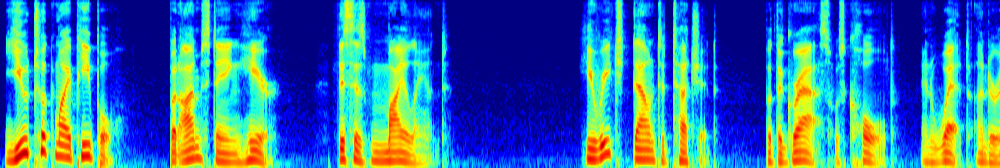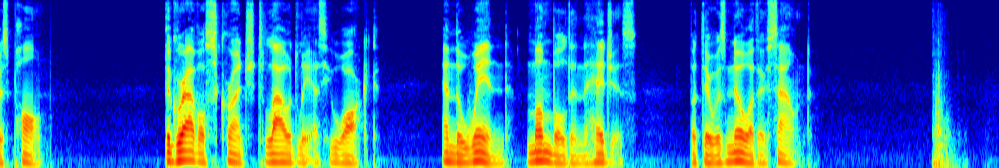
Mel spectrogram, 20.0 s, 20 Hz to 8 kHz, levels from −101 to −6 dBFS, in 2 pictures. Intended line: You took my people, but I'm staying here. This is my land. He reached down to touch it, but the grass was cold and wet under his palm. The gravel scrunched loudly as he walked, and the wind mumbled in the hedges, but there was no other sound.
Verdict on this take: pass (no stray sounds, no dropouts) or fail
fail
